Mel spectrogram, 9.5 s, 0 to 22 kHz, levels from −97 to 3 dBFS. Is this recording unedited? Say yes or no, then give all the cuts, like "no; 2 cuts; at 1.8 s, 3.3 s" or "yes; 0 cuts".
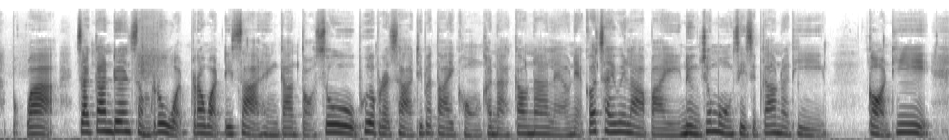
yes; 0 cuts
